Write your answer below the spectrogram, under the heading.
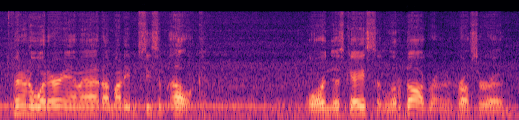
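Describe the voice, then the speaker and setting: A man with an American accent speaks at a very fast pace in a high pitch, with ordinary pitch variation. He leaves long, frequent pauses, and there is noticeable background noise. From US South, northern Arkansas. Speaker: motovlogger. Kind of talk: casual vlog monologue while riding. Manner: rambling, hesitant with repetitions.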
